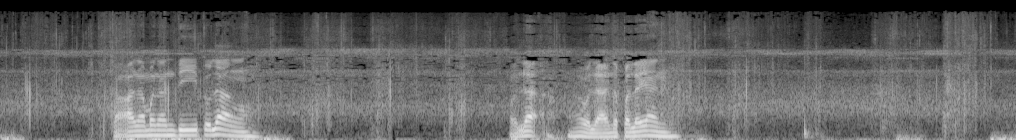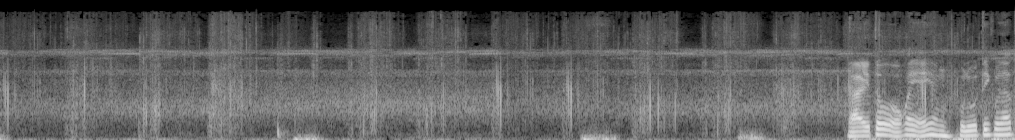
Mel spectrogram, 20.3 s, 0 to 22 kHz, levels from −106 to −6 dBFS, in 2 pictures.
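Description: From 2.47 to 6.47 s the audio drops to an adaptive stream at a lower bitrate: the player switched to a cheaper encoding as throughput fell, so treble is cut above 14.9 kHz and turns synthetic, consistent with HE-AAC near 20 kbit/s, with abrupt, gapless transitions.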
